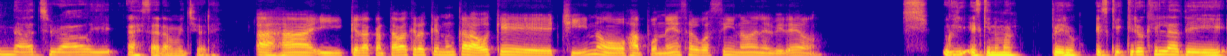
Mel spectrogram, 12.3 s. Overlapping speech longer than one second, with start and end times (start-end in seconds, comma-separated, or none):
none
